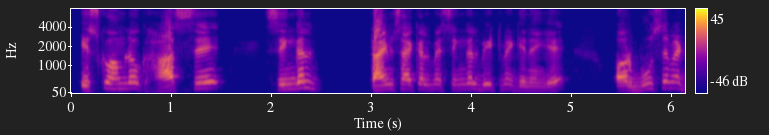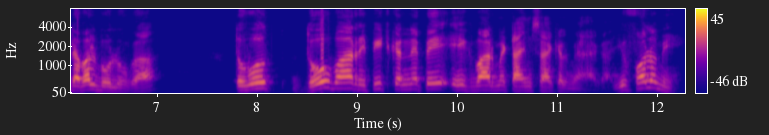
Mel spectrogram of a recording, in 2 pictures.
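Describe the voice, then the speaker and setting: A man's voice: fairly high pitch, a little mellow, dry recording. A man teaching a tabla class, patiently explaining rhythm cycles and counting beats aloud. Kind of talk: online music lesson.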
